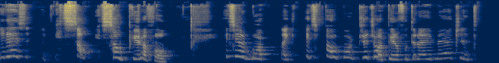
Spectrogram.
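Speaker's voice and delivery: put-on teary voice. Playing a scene at the beach with ma, acting teary. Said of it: "Howard, don't cry".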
